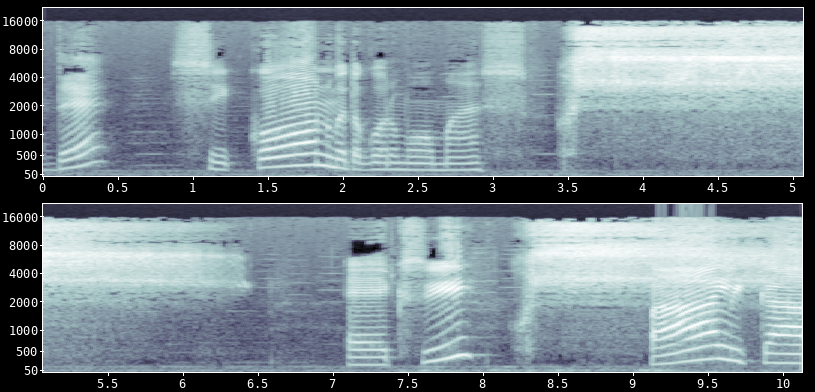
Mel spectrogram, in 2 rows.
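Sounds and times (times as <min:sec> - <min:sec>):
speech: 0:00.1 - 0:03.7, 0:07.1 - 0:10.1
person imitating a snake's hiss during a cobra exercise: 0:03.4 - 0:06.5, 0:08.2 - 0:10.1.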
